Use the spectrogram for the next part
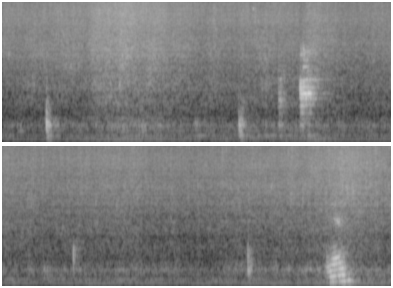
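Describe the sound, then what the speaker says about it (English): Chili sautéing in a pan for beef curry, a faint continuous sizzle with a few sharp scraping clinks of stirring scattered throughout. "And then I put chili inside and sauté it."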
